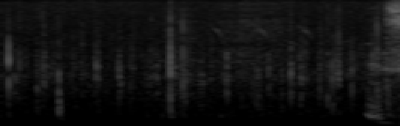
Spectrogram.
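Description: Light rain beginning to fall: faint, scattered drops ticking at irregular intervals over a quiet outdoor background.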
